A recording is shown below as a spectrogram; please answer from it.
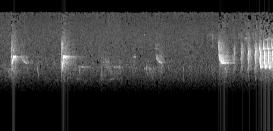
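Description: Allen's hummingbird gives sharp, high chips about a second apart, then a quick stuttering run of thin, excited chips at the end.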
